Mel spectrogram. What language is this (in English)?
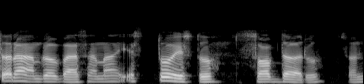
Nepali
